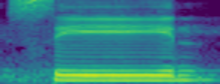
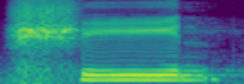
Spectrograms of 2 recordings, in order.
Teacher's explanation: তালুর সাথে স্পর্শ করে আমরা শিন এই কথাটি আমরা উচ্চারণ করব সিনের ক্ষেত্রে দন্তাস উচ্চারণ হবে এবং এই শিনের ক্ষেত্রে তালবস উচ্চারণ হবে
